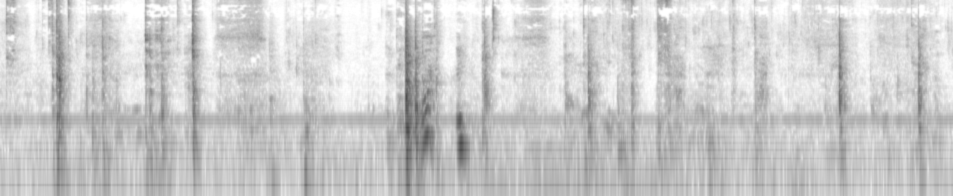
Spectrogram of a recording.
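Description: People eating noodle soup: noodles being slurped, with forks and spoons clinking and scraping against the bowls in short sharp strikes, over a faint steady hum.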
